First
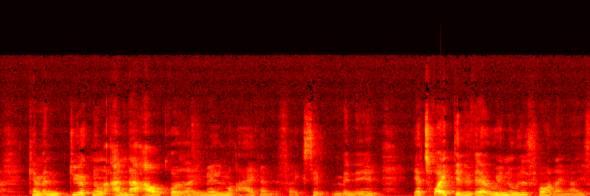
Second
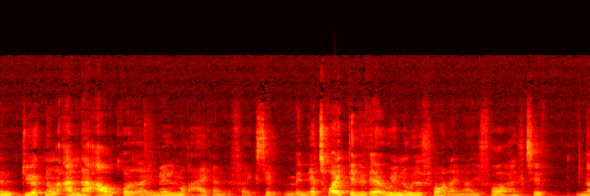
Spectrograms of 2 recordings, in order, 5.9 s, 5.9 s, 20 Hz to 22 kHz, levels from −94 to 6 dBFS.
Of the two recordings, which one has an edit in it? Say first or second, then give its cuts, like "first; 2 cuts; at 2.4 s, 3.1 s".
second; 1 cut; at 3.1 s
